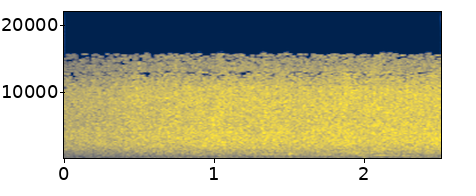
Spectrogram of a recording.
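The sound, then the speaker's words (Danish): Water from a courtyard fountain showing the goddess Harmonia splashes in a steady, unbroken hiss, even in loudness throughout, with no voices over it. “Og der har du så en gårdsplads, og har et meget, meget smukt springvand”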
